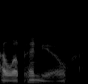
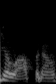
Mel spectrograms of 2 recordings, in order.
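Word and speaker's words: jalapeño: realize that the um it's a soft J in the Spanish language that makes the H sound. Yep. Which you'd think that I know that because um one of my favorite fruits is the jalapeno.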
